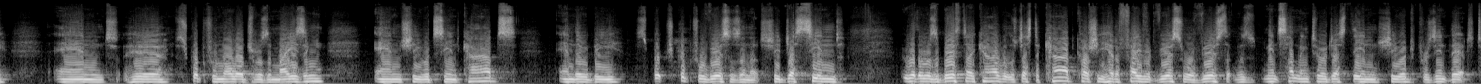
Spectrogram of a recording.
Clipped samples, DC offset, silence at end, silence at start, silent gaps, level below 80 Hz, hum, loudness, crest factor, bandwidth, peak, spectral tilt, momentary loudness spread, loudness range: under 0.1%; under 0.1%; 0 s; 0 s; none; -44 dBFS; none; -14 LUFS; 10 dB; 19 kHz; -4 dBFS; -5.5 dB/octave; 8 LU; 1 LU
